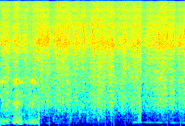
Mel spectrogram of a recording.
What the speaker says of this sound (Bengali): আবার দেখো কত জোরে জোরে বৃষ্টি এলো।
